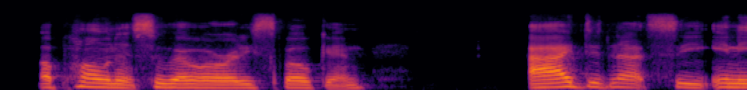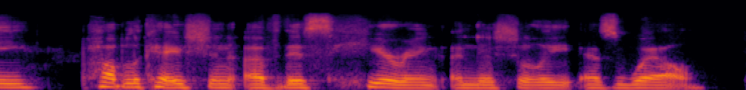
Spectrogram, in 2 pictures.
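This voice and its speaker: A woman's dark, mellow voice at a very deep, low pitch, with an American accent, fairly even intonation and a moderate pace, dry and close with no echo over a quiet background. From Maryland, Prince George's County. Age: 60s. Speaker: public hearing witness. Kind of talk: legislative testimony. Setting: committee hearing.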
